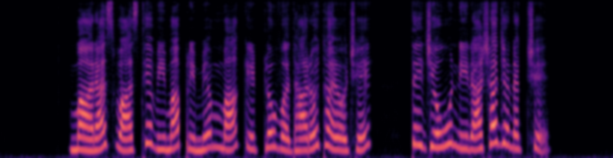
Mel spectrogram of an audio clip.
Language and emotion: Gujarati, sad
